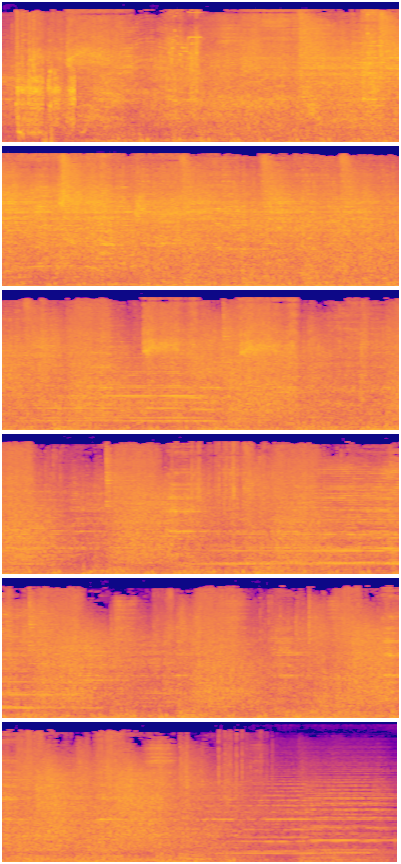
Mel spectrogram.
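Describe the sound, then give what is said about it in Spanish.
Loud, dense horror video game ambience with tense music as the player moves down a corridor where nothing happens: a constant low rumble, droning tones and scattered metallic hits and booms, sustained without letup for the whole stretch, with no voices. “Vale, vamos a escuchar ahora un pasaje en el que me estoy moviendo por un pasillo y no sucede absolutamente nada.”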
